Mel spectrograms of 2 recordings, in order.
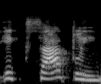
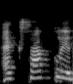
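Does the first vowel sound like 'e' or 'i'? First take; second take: i; e. First: The first vowel sounds like 'i'. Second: The first vowel sounds like 'e'. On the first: The speaker calls it right. "tapi exactly. Jadi dibacanya I" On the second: The speaker calls it wrong. "bukan exactly"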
